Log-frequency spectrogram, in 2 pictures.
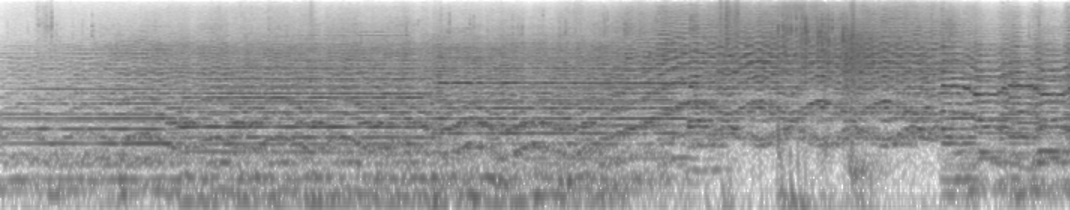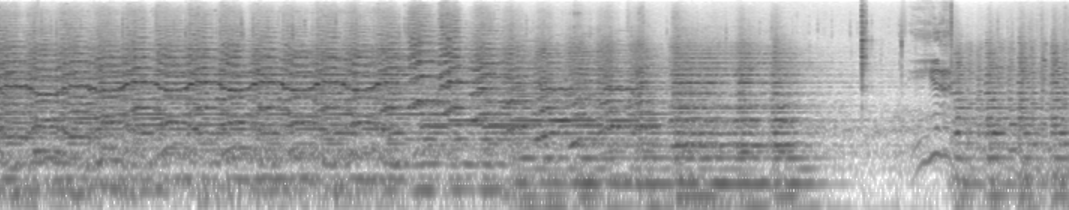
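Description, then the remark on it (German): Dense orchestral opera music, swirling and dramatic, illustrating a gruesome scene in which gorge walls threaten to collapse, with wavering sustained lines and loud, full textures throughout, briefly thinning out and dropping in volume just before the end. “Also wir haben hier wirklich eine Musik die Handlung eins zu eins illustriert und vorgibt.”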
